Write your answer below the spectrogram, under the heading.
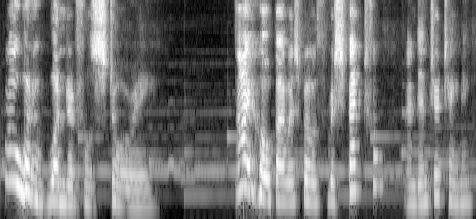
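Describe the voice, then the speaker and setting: A woman narrating a folk tale as a storyteller, with expressive delivery. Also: fairly high pitch, unhurried, poor audio. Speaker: storyteller, host of a story channel. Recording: music under the voice.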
